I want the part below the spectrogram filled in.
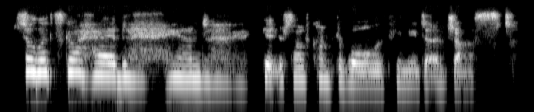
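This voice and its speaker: A woman's fairly high voice with very wide pitch swings, at a moderate pace. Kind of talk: guided meditation.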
